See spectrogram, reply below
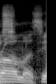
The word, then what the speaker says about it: Brahmas: Am I saying that right? Is it Brahmas or is it Brahmas? – It's the Brahmas, yeah.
